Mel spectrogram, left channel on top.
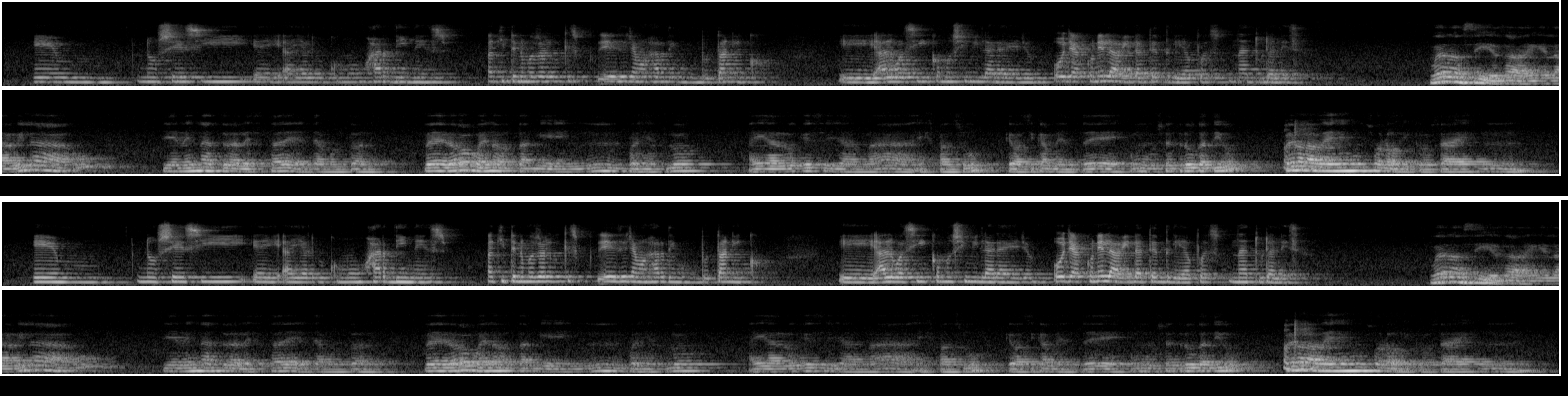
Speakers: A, on the right (about 40°); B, on the left (about 30°).
A: em, no sé si eh, hay algo como jardines. Aquí tenemos algo que es- eh, se llama jardín botánico, eh, algo así como similar a ello. O ya con el Ávila tendría pues naturaleza.
B: Bueno, sí, o sea, en el Ávila, uff, tienes naturaleza de, de a montones. Pero bueno, también, mm, por ejemplo, hay algo que se llama Expansú, que básicamente es como un centro educativo,
A: Ok,
B: pero a la vez es un zoológico, o sea, es, mm,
